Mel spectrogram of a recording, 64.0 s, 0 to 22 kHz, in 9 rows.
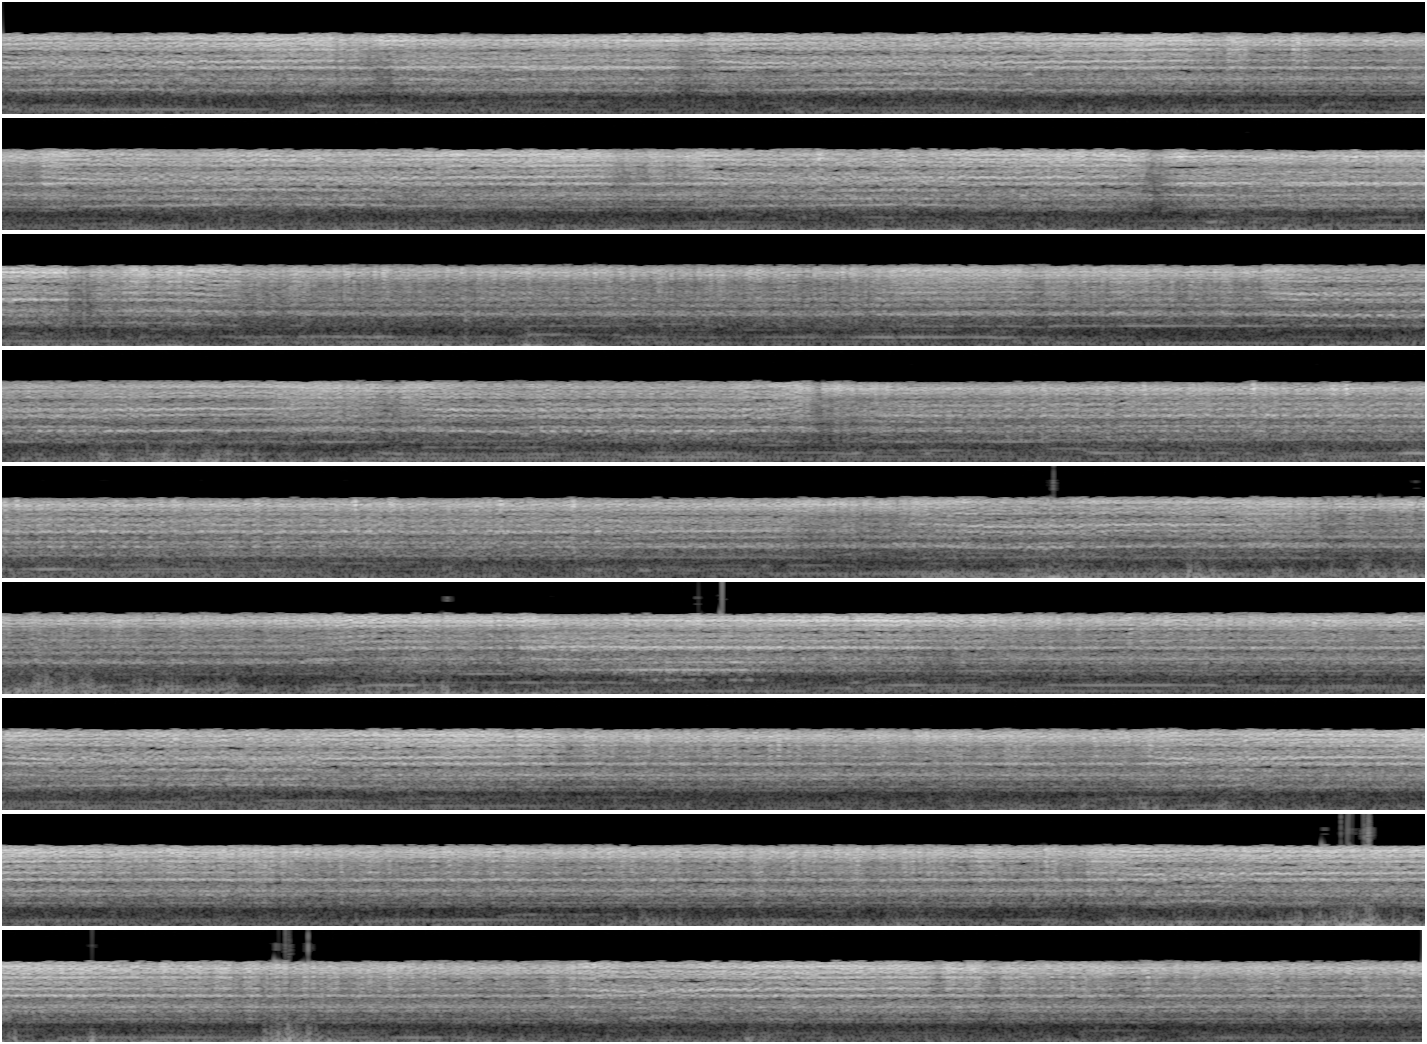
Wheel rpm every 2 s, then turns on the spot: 200, 190, 200, 200, 200, 200, 200, 190, 160, 160, 160, 160, 170, 160, 160, 160, 160, 160, 170, 200, 200, 200, 200, 200, 200, 200, 200, 200, 200, 200, 190, 200.
none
